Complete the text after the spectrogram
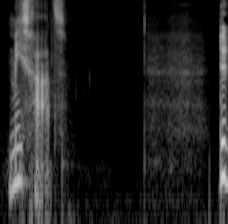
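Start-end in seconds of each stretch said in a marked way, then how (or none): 0.1-0.8 whisper. Acted. Dramatic drop to whisper.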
